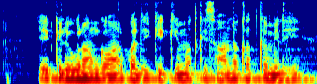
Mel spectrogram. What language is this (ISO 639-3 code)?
hne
